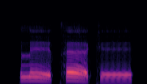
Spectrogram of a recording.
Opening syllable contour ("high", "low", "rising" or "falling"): falling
